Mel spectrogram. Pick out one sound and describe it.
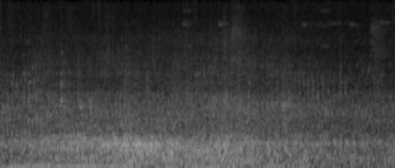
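Another motorcycle passes by.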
